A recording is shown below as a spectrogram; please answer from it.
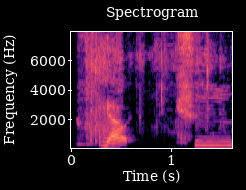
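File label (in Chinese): "lao3shi1", Mandarin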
